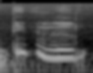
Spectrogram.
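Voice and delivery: high string of beep-boop noises; imitated beep boop. Warning friends they'll catch his habit, high beep boop. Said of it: "you're gonna be doing".

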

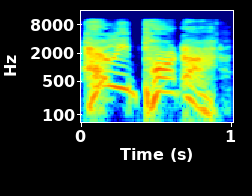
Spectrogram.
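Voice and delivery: very high, squeaky elf voice; high piping elf; high-pitched creature. A narrator's reading. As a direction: squeal it like an awed little creature. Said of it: "said the creature in a high-pitched voice".

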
